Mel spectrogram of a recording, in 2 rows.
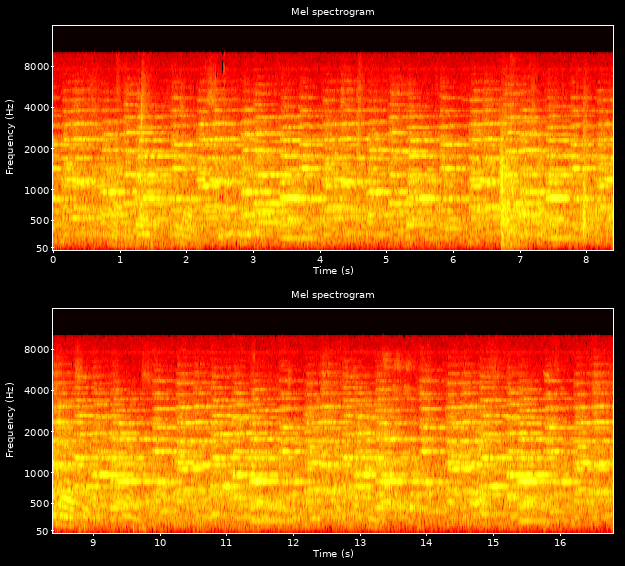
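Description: Old church bells, the earliest cast about 1477, rung full circle in call changes, heard from outside the tower: a continuous, even stream of overlapping bell strokes. One bell, the 4th, is clappering oddly.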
